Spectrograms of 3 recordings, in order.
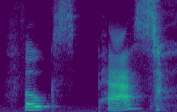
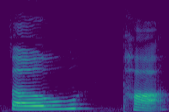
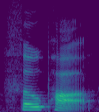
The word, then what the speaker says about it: faux pas: Note the pronunciation here, faux pas. We don't say folks pass. Instead, this is a French word and we're going to say it in the French style, slightly English style as well.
